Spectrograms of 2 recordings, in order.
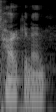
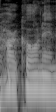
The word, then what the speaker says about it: Harkonnen: to include much more harkening stuff harkonnen it's pronounced harkening you guys are you guys in the same boat with that with me uh for years you'd call it harkonnen and now it's hark in it but doom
